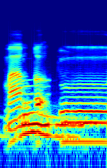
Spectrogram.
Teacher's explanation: Qaf sukun, bacaan qalqalah, dibaca memantul, ditampakkan pantulannya.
